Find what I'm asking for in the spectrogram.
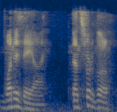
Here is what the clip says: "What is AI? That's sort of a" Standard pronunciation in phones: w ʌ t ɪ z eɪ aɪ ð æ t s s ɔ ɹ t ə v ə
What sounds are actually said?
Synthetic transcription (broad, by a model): w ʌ t ɪ z eɪ aɪ ð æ t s s ɔ ɹ t ə v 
